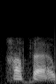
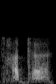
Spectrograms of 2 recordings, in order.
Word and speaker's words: hatha: And this is usually under the category called hatha, and most of us mispronounce it, hatha. We've Americanized it. It's hatha yoga.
